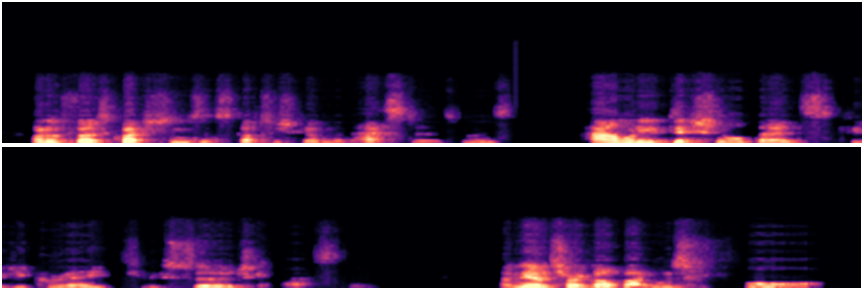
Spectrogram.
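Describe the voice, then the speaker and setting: In an English accent, a man speaks at a fairly quick pace with fairly even intonation and big swings in loudness. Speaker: health service chief executive. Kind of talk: conference talk. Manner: hesitant, with fillers.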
